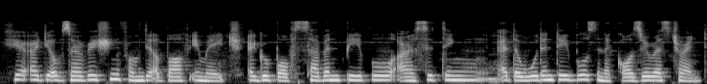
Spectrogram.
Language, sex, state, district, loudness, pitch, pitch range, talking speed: English, female, Mizoram, Aizawl, -14 LUFS, 195 Hz, 180-210 Hz, 195 wpm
